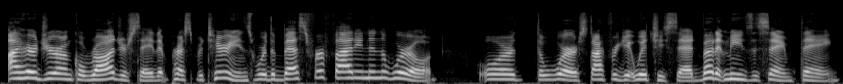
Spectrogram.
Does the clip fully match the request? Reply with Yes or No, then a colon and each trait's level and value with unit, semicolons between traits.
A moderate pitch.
No: high, 225 Hz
